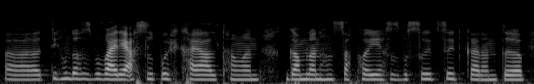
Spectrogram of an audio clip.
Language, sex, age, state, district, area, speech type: Kashmiri, female, 18-30, Jammu and Kashmir, Anantnag, rural, spontaneous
